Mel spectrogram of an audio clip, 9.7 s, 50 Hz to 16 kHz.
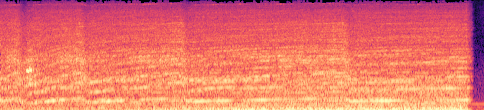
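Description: A carbon-fibre Fiat Cinquecento race car with 400 horsepower in the game Automation accelerates hard, its engine note climbing through several quick gear shifts, loud and close, before cutting off abruptly at the end.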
